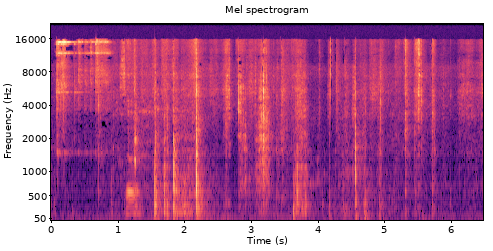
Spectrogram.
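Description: Handling noise from a cardboard savings box being picked up and moved about: an irregular string of knocks, taps and rubbing, loudest about two seconds in.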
